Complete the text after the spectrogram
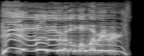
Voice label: Male Murloc Death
